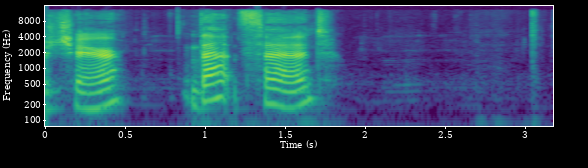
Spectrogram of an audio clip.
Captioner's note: speaking in French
